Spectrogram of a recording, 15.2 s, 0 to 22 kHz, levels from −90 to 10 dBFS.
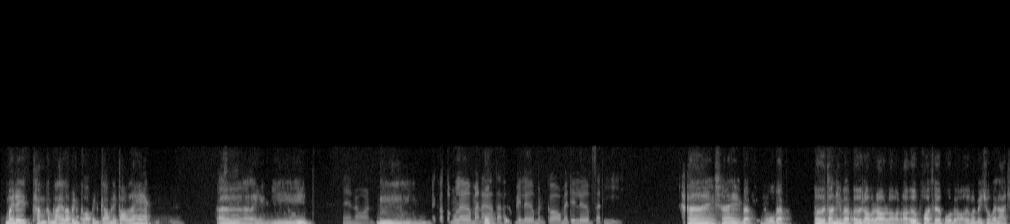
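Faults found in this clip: Echo leak: delayed copy of the speech trailing by roughly 0.3 s. 1.15–2.38 s: the longest stretch, 306 ms behind, about 15 dB under the main speech. 7.54–7.64 s: short scrap at 295 ms, louder, about 10 dB down. 11.77–11.81 s: faint blip at 295 ms, about 35 dB down. The steady 0.3 s delay points to the same path each time: likely a loudspeaker-side echo canceller not fully removing its mic pickup, so the residue gets sent back.

Speech suppressed in double talk: level dips in the main speech while the other side is talking. 2.18–2.6 s: drop of roughly 25 dB, overlapping the tail of the first echo. 3.61–4.49 s: again around 25 dB, about half a second of it chewed up. 6.45–7.77 s: shallower, around 15 dB, half a second total. 11.06–11.43 s: about 20 dB, roughly 0.2 s. Likely the echo canceller can't separate its own talker from the far-end echo during overlap, so it ducks both.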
